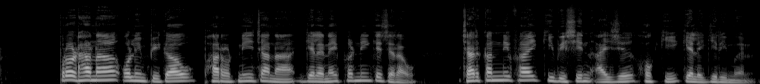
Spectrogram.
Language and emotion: Bodo, neutral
